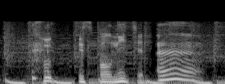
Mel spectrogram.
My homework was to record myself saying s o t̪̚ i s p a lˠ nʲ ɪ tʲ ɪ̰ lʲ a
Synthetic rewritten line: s u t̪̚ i s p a lˠ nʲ i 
